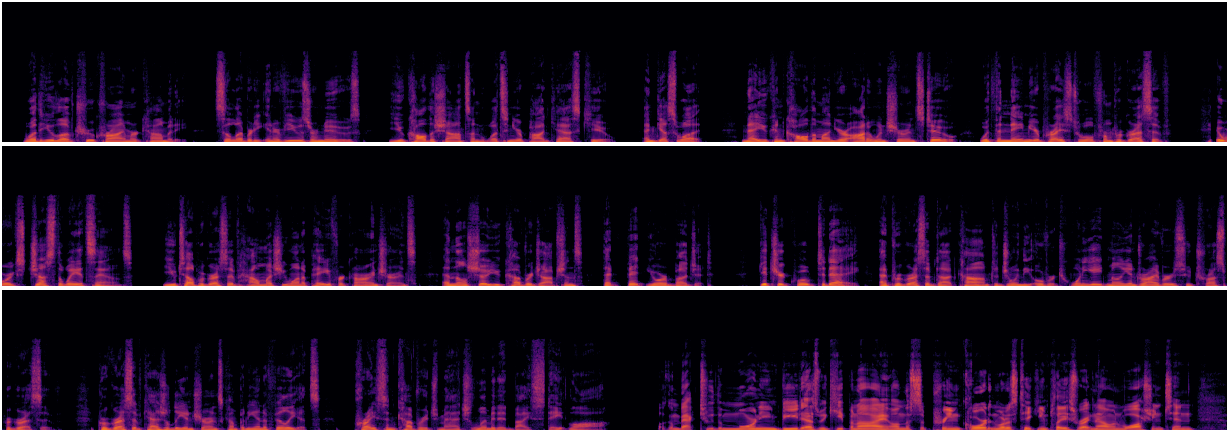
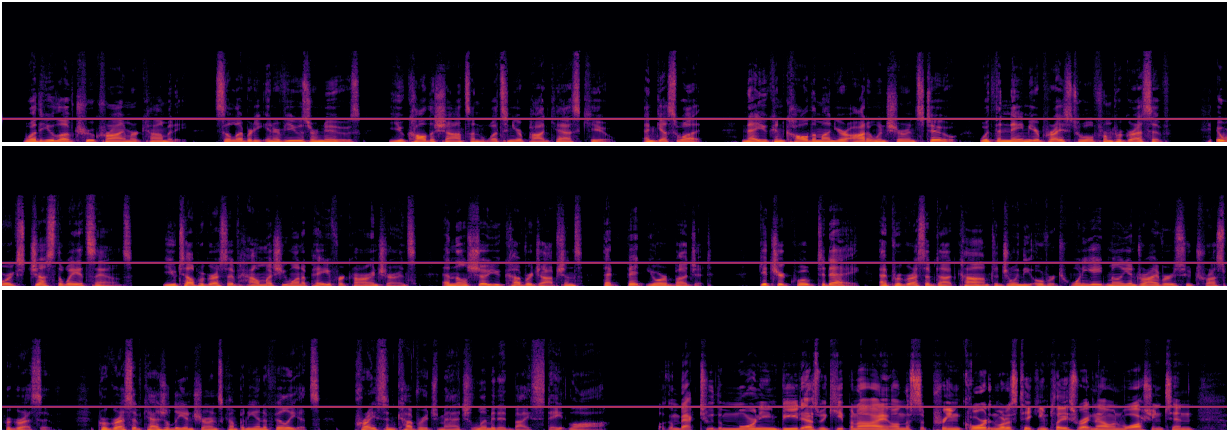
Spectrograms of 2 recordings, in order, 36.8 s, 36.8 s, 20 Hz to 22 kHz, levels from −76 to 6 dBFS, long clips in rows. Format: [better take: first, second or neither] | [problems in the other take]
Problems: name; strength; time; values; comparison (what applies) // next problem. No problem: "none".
first | high-pitched whine; loud; throughout; 3.5 kHz, 8 dB below the speech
